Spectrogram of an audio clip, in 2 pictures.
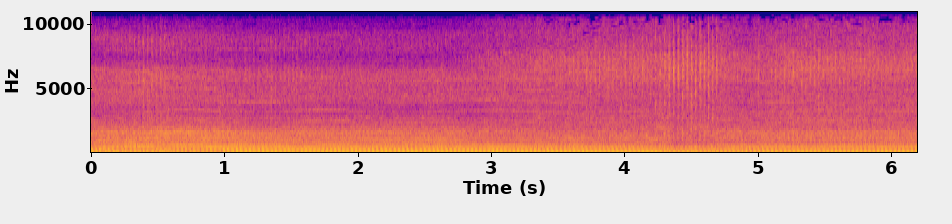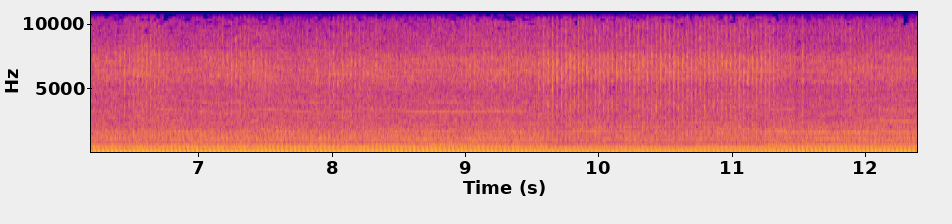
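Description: Portable bandsaw mill's small gasoline engine running steadily at a constant speed.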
